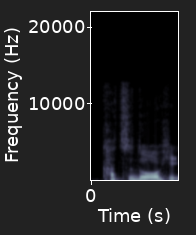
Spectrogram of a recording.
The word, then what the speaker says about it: 活動費: 다음에 나와 있는 게 카츠도히 그렇습니다. 자, 노가 발음이 기네요. 또 주의를 해주십시오.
